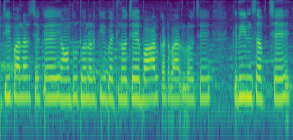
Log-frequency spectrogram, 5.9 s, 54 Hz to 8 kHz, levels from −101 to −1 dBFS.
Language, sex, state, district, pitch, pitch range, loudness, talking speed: Angika, female, Bihar, Bhagalpur, 240 Hz, 230-250 Hz, -19 LUFS, 145 wpm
